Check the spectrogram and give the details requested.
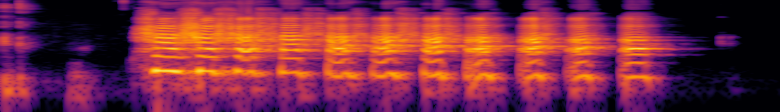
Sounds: Laughter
